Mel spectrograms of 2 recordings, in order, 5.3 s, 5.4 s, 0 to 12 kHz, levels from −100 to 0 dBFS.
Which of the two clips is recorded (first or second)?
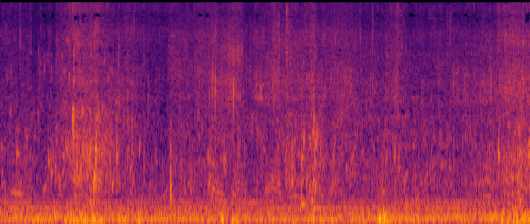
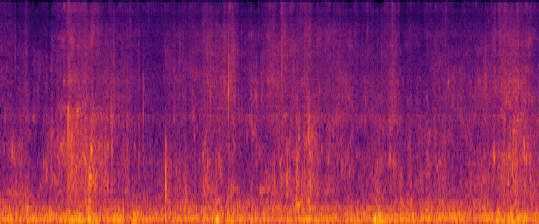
first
